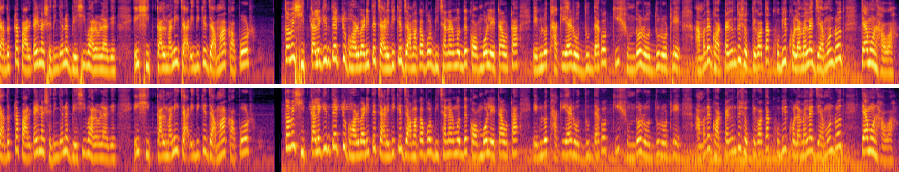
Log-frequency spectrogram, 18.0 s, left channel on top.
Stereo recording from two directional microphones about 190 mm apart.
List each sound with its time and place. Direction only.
0.0 s a woman's voice: 15° left (ahead or behind)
